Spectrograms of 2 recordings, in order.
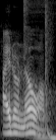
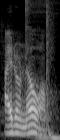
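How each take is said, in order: First: Them is reduced to em and linked. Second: The same.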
